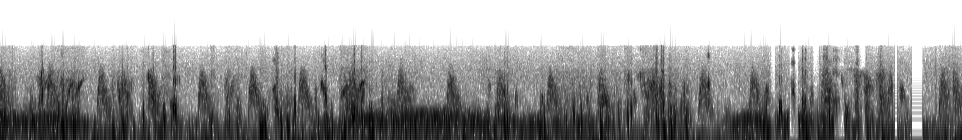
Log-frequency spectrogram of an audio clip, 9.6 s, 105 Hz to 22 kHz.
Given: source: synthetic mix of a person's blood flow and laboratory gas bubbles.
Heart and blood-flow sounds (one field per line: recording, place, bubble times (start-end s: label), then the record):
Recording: Doppler ultrasound of blood flow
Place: subclavian vein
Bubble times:
0.00-0.17 s: bubbles
0.27-0.85 s: bubbles
1.10-1.34 s: bubbles
1.40-1.83 s: bubbles
2.09-2.15 s: bubbles
2.23-2.42 s: bubbles
2.55-2.99 s: bubbles
3.13-3.33 s: bubbles
3.38-3.77 s: bubbles
3.79-4.20 s: bubbles
4.84-5.21 s: bubbles
5.36-5.49 s: bubbles
5.55-5.94 s: bubbles
5.96-6.21 s: bubbles
6.23-6.92 s: bubbles
7.05-7.12 s: bubbles
7.57-7.85 s: bubbles
7.90-8.89 s: bubbles
8.98-9.07 s: bubbles
From the record:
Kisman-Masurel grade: 343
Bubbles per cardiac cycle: rolling drumbeat, 9 or more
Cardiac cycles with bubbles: 100%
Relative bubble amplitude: loud (0.450 to 0.775)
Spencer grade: 3 (all of the cardiac periods contain showers or single bubble signals, but not dominating or overriding the cardiac motion signals)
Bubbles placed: anywhere in the cardiac cycle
